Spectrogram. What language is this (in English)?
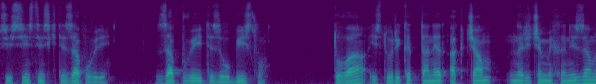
Bulgarian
